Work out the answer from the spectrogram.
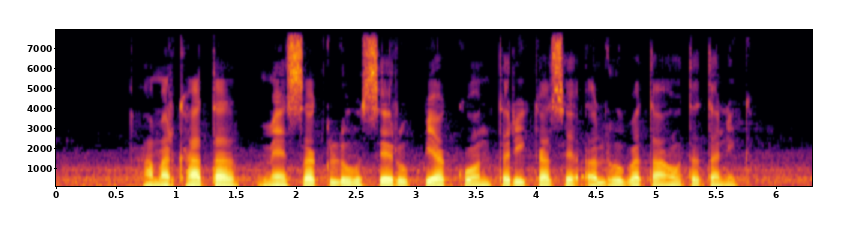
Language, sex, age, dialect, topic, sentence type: Magahi, male, 25-30, Western, banking, question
